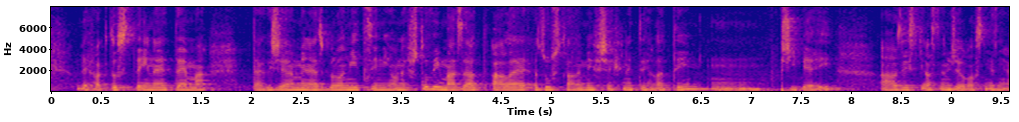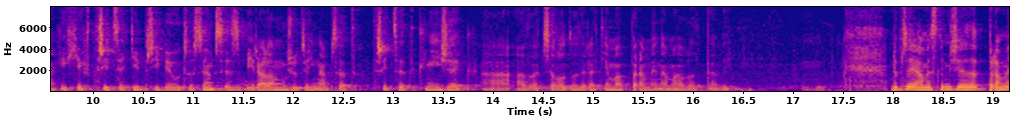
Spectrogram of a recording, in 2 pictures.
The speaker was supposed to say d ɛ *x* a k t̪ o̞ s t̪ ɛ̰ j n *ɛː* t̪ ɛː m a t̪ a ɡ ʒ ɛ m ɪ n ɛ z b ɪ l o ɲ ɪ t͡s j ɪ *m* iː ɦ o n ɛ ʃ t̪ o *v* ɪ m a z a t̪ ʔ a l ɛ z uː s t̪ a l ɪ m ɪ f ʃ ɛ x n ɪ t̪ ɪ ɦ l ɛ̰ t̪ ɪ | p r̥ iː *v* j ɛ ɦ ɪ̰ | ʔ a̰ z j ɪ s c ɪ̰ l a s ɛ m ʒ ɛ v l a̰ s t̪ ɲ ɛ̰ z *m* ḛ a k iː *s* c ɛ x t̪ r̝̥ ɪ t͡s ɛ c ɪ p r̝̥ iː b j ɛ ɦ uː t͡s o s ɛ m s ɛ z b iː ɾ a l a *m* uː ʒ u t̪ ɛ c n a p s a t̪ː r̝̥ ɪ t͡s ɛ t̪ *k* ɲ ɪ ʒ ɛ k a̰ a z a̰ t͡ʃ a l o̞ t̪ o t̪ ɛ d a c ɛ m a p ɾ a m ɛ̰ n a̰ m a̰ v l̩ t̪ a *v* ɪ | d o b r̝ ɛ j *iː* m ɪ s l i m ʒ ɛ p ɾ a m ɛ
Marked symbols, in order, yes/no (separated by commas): no, yes, no, yes, no, no, no, yes, yes, yes, no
